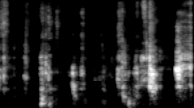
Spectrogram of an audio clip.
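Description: Hands working inside the foam fuselage of an RC airplane, handling the wiring in the battery bay: scattered light crinkles and scrapes of foam, plastic and wire, busiest near the end.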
